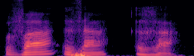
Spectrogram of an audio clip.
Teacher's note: as oclusivas sonoras antigas não são mais não são mais oclusivas elas são fricativas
